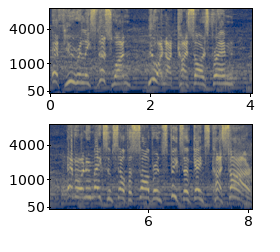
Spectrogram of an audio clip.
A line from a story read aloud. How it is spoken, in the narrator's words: the Yehudim shouted, saying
